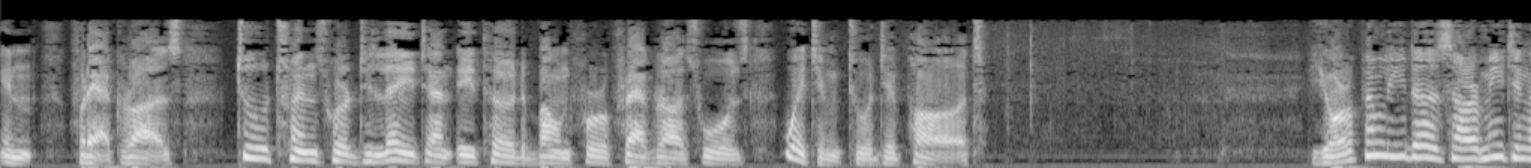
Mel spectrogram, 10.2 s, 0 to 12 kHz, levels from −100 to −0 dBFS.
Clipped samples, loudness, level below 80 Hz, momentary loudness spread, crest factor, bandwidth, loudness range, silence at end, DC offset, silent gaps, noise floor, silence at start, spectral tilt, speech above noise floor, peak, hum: under 0.1%; -17 LUFS; -50 dBFS; 7 LU; 14 dB; 8 kHz; 5 LU; 0 s; under 0.1%; none; -46 dBFS; 0 s; -4.5 dB/octave; 30 dB; -2 dBFS; none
